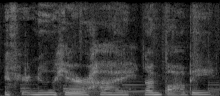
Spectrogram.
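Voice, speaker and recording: A woman in her fifties with a hoarse voice, talking candidly to camera in a personal health vlog. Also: medium pitch, level tone, a little slow, warm tone, faint music behind. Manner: candid, chatty, self-reflective. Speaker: health vlogger.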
